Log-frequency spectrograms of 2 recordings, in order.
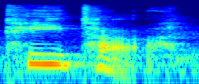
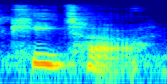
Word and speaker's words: keytar: keytar he-ey ta our keytar rhymes with guitar but it's keytar it's basically a keyboard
